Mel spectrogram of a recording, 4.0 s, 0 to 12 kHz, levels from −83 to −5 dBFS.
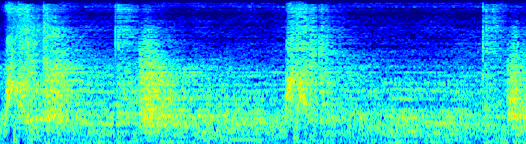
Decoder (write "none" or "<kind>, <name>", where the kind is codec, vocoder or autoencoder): codec, SNAC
